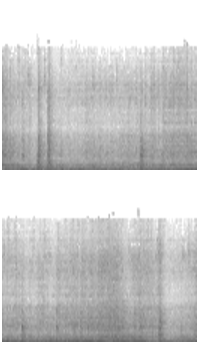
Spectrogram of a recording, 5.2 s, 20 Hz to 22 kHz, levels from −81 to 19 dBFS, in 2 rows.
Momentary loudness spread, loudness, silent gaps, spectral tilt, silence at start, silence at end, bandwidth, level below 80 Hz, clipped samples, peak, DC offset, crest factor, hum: 5 LU; -27 LUFS; none; -4.5 dB/octave; 0 s; 0 s; 17 kHz; -34 dBFS; under 0.1%; -12 dBFS; under 0.1%; 16 dB; none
